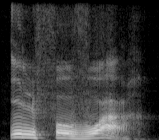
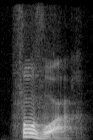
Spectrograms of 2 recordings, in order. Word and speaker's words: faut voir: Remarque aussi que généralement on ne prononce pas le sujet il. On ne dit pas il faut voir mais juste faut voir.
